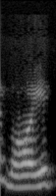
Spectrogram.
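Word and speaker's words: voyage: अगला जो शब्द है वॉयज। क्या स्पेलिंग कैसे प्रोनाउंस करेंगे? वॉएज कहेंगे।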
